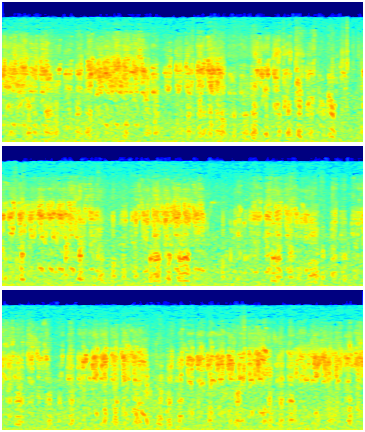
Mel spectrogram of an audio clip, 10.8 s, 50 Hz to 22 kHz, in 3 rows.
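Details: Black Stork nest in Estonia, 31 May 2019 at 11:48, adults changing over and feeding: grating, nasal squawks in rhythmic bursts about every second, continuing throughout with a few short lulls.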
